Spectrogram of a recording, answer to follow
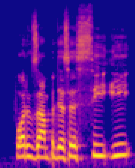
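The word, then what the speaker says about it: cent: तो for example जैसे सीई एन टी तो इसको पढ़ते हम स क्योंकि टी साइलेंट होता है तो स हो गया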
